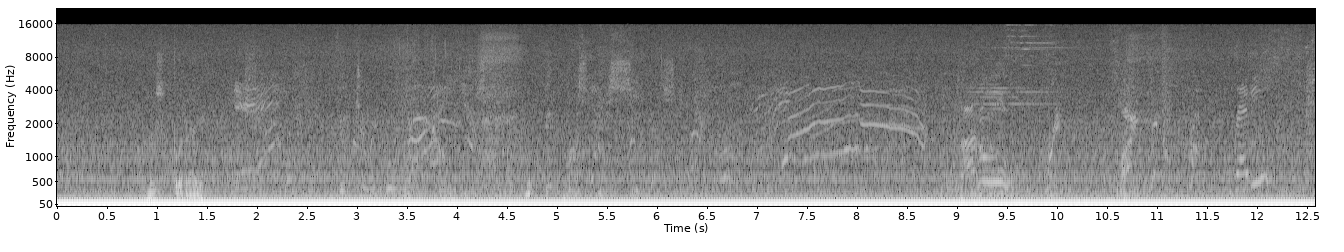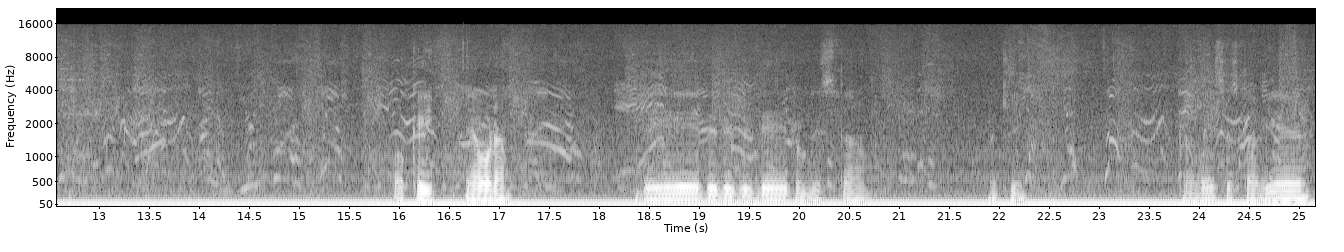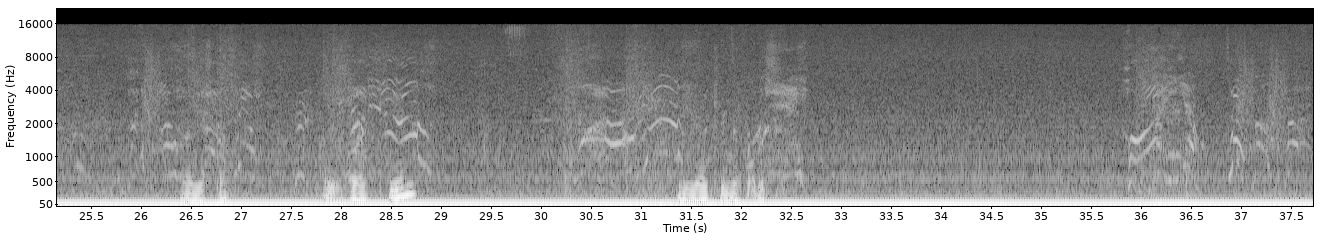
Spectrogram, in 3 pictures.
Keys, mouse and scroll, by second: 0.4 alt+middle click, 2.3 middle click, 9.2 click, 10.0 click, 10.6 click, 10.9 click, 11.6 click, 13.0 click, 13.3 click, 29.2 ctrl+z.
